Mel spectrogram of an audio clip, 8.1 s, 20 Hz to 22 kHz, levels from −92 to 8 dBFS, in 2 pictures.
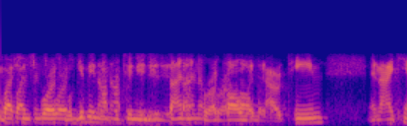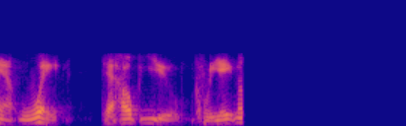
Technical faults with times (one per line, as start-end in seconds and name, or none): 0.00-8.13 G.729 codec
0.00-2.74 doubled audio track
6.48-8.13 cut-off end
